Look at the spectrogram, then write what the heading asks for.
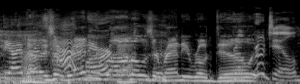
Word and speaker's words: Rodil: Rannie Rodil. Kind of like Rodildo, but Rodil.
